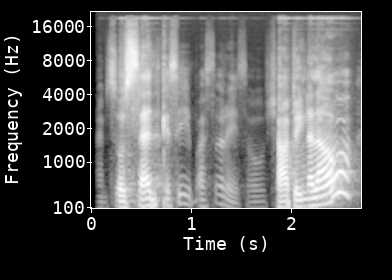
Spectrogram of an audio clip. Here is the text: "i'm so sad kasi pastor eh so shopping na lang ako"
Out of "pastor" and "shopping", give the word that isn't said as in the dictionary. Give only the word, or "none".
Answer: pastor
